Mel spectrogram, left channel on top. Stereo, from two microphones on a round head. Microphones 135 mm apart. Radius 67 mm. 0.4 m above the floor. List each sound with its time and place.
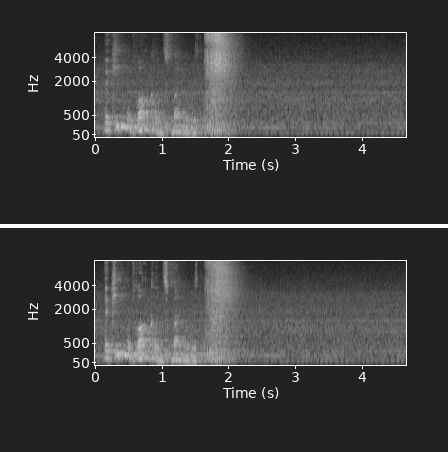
0.1 s a man speaking: 50° right (ahead or behind), 1.9 m; by 1.5 s 45° right (ahead or behind), 1.7 m
1.6 s tearing paper: 55° left (ahead or behind), 2.5 m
